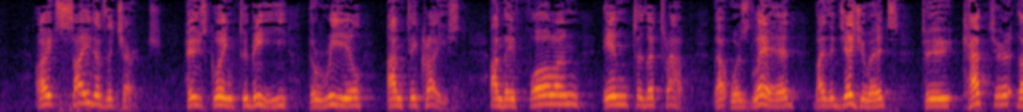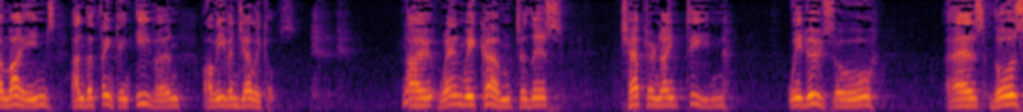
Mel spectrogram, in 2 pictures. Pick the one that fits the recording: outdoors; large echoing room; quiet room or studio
large echoing room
